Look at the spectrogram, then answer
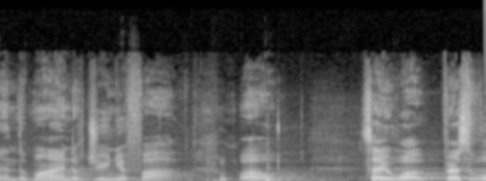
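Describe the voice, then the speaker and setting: A man with a New Zealand accent at a moderate pace, over noticeable background noise. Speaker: heavyweight boxer. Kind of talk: press conference interview.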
